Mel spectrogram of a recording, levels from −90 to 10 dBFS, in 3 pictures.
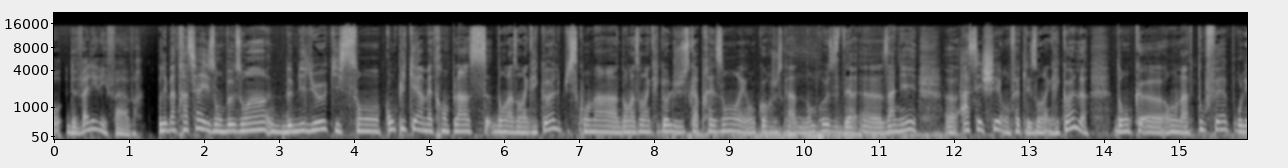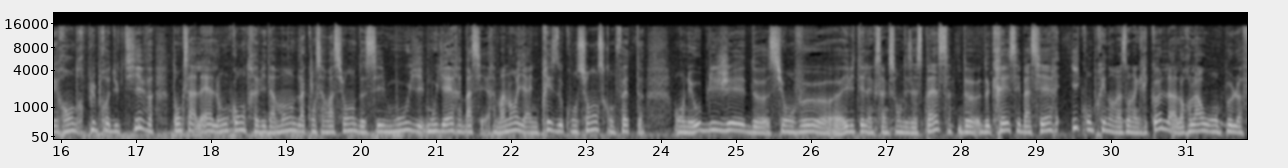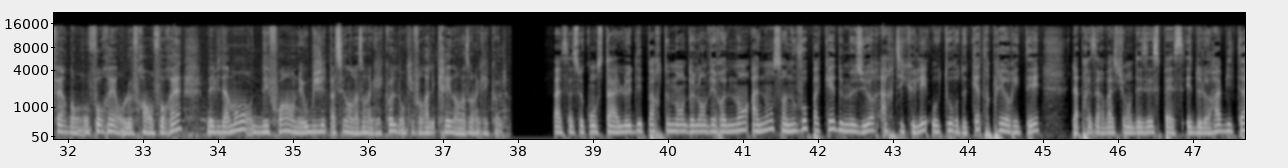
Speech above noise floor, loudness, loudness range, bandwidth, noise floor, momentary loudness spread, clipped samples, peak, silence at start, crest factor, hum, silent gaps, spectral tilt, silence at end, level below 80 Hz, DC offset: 49 dB; -20 LUFS; 5 LU; 16 kHz; -69 dBFS; 8 LU; under 0.1%; -4 dBFS; 0 s; 18 dB; none; none; -3.5 dB/octave; 0 s; -38 dBFS; under 0.1%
